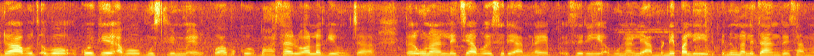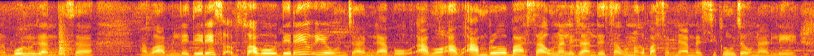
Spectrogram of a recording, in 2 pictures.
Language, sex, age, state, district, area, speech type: Nepali, female, 30-45, West Bengal, Jalpaiguri, rural, spontaneous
